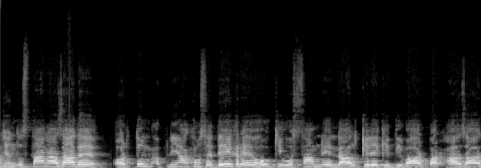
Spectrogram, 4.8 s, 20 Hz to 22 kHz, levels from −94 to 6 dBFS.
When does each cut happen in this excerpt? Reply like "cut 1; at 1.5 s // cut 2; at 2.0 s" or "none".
cut 1; at 1.0 s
